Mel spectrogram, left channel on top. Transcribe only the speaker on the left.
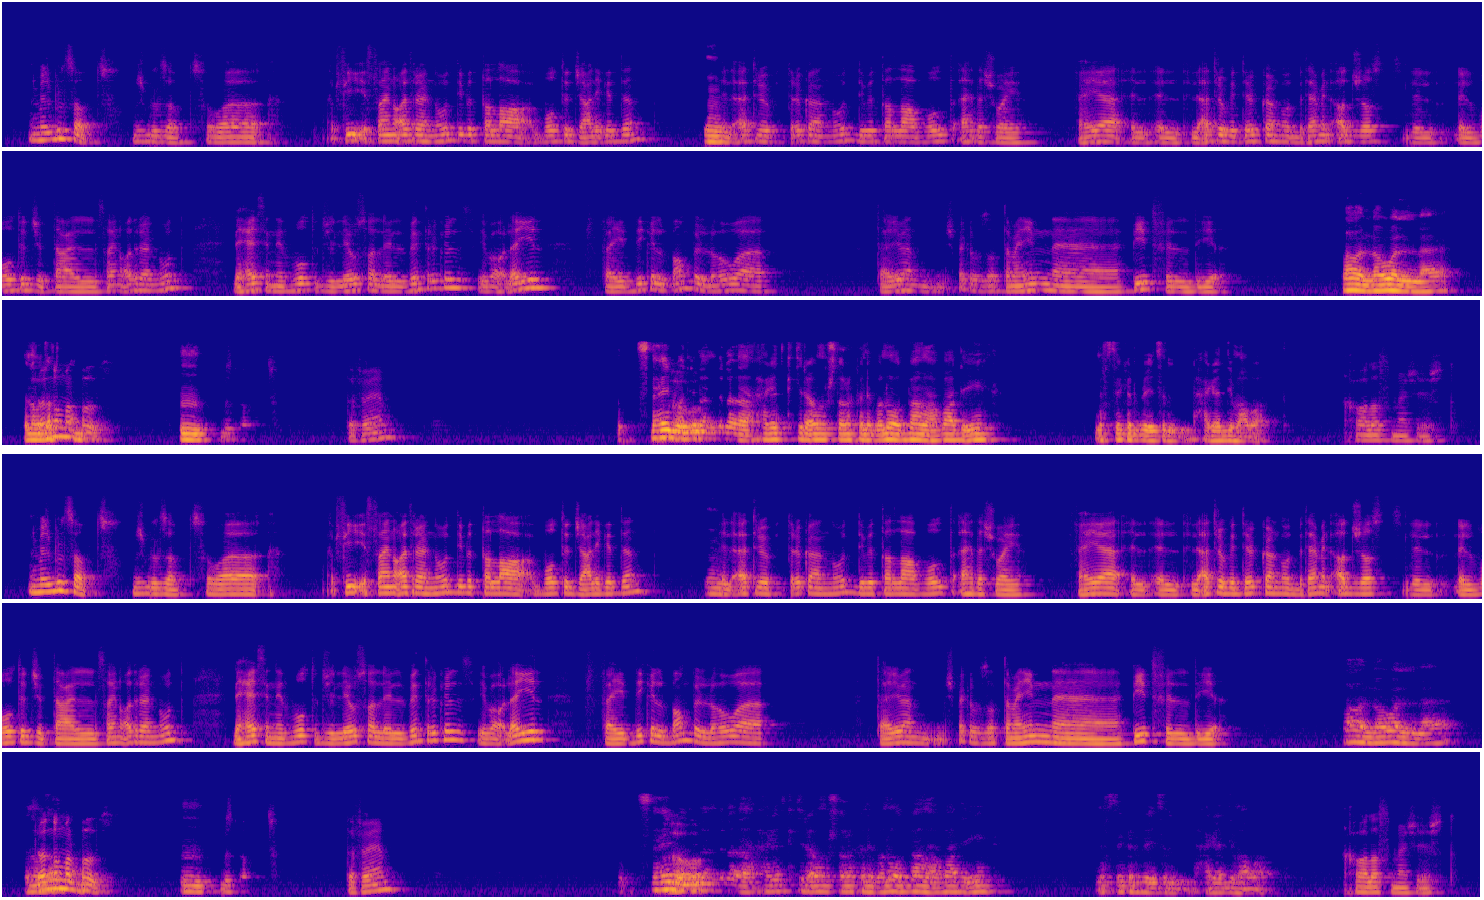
امم
اه اللي هو ال- انا
بضغط
امم
بس حلوة
دي عندنا حاجات كتير أوي مشتركة نبقى نقعد بقى مع بعض إيه نفتكر بقية الحاجات دي مع بعض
